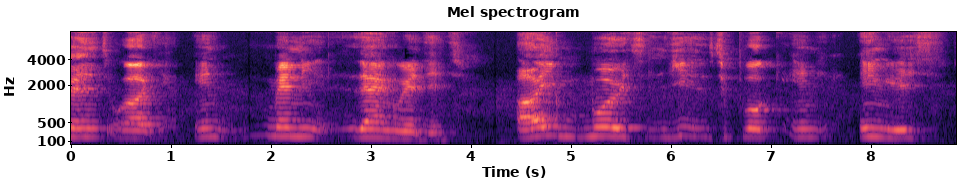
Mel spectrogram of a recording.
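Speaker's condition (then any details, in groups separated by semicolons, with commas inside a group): Cerebral palsy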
